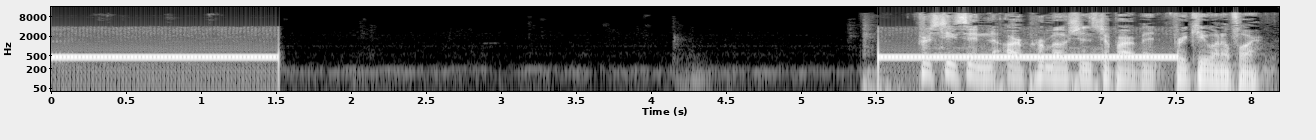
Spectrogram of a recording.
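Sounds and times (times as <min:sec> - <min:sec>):
electronic ringback tone through a phone line: 0:00.0 - 0:01.6, 0:05.5 - 0:07.6
speech: 0:05.8 - 0:08.1.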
